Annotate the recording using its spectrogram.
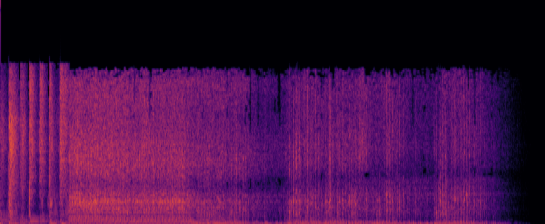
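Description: A short burst of music with a beat, then a motorcycle engine revving: it holds a steady note, drops, and then rises and falls in pitch for several seconds before fading out near the end.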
